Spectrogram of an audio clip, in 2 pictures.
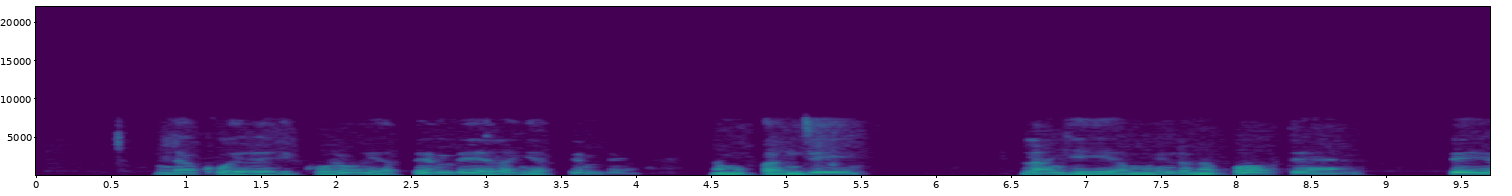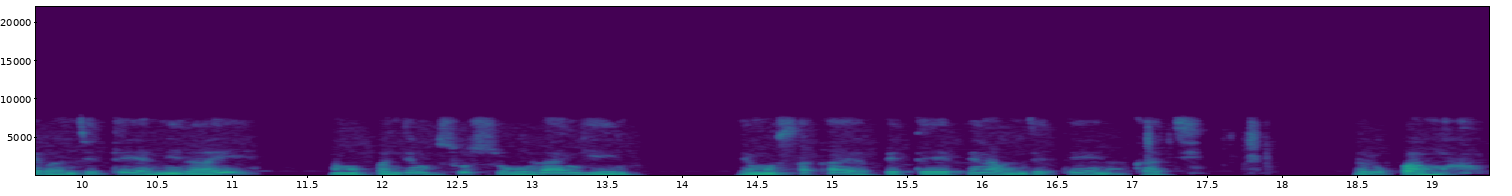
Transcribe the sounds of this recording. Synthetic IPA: nda˦kʰo˨ja˨li˨kʰo˨lo˦ja˨pɛ˦mbɛ˦ja˨la˦ŋɡi˨ja˨pɛ˦mbɛ˦ | na˨mo˨pa˨ndi˦ | la˦ŋɡi˨ja˨mo˨i˦ndo˨na˨pɔ˦ʁtɛ˦ | pe˦ba˨nze˨te˦ja˨mi˨la˨i˦ | na˨mo˨pa˨ndi˦mo˨su˦su˨la˦ŋɡi˨ | ja˨mo˨sa˦ka˦ja˨pɛ˨tɛ˨pe˦na˨ba˨nze˨te˦na˨ka˦ti̥˨ | ja˨lo˨pa˦ŋɡo˨

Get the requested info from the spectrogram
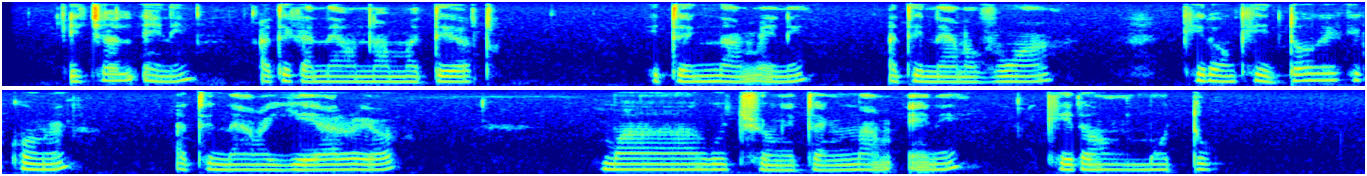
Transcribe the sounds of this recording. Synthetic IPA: i˨t͡ʃa˦le˨ni˦ | a˨te˦ka˨nɛ˨nɔ˨na˨mːa˨de˦t | i˨te˨ŋna˨mḛ˨ni˦ | a˨te˦nɛ˨nɔ˨vwa˦ | kʰi˦do˨ŋkʰi˦˨dɔ˦ɡɛ˦ki˦kʰo˨me˦ | a˨te˦nɛ˨nɔ˨jɛ˨a˨ɾɪɔ˦ | ma˦ɡʊ˦t͡ʃu˨ŋi˨te˨ŋna˨mḛ˨ni˦ | kʰi˦do˨ŋmo˦tːu˦

